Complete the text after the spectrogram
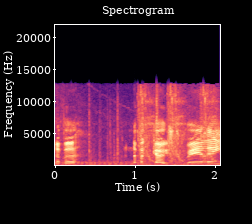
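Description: A plasma gun fires a burst of shots.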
